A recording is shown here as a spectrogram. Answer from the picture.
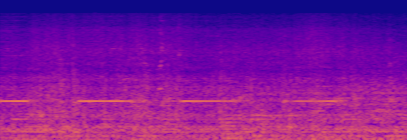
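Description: Wheel loader backing up: its reversing alarm beeps a single steady tone about once a second over the steady running of its engine.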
